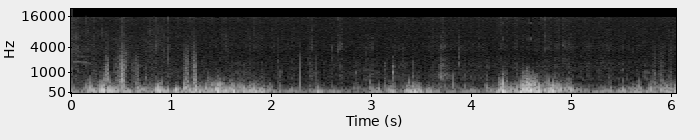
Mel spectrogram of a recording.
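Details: Welsh Cob foals of the Donallt stud, 2020, galloping out to new pasture: muffled, irregular thudding hoofbeats on soft ground come in uneven bursts, louder near the start and again toward the end, over low rumbling outdoor noise.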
